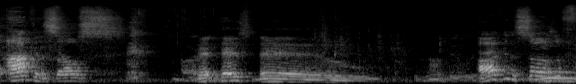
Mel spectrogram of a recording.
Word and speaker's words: Arkansas: It is Arkansas. It is Arkansas. There's a pronunciation Arkansas rather than Arkansas.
